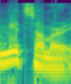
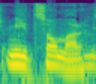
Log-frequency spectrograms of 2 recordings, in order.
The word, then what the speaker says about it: Midsommar: Is that how you say it? Midsommar, the movie that you watched? – Yeah, Midsommar, English. Midsommar, Swedish.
